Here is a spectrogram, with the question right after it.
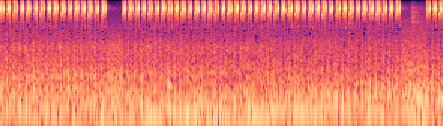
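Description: A great green bush-cricket sings a loud, very high, rapidly pulsing buzz that runs on almost without pause.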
